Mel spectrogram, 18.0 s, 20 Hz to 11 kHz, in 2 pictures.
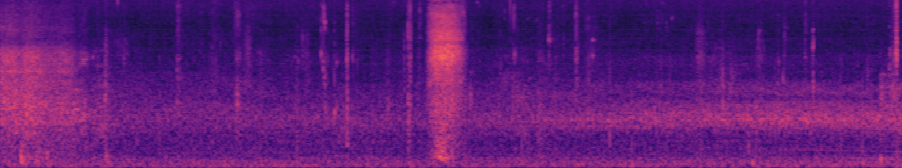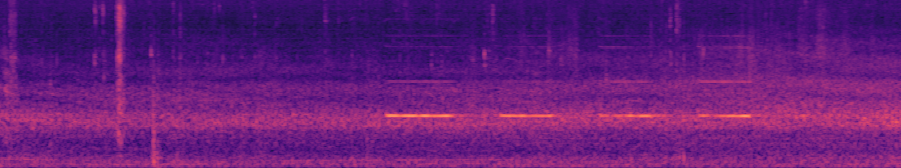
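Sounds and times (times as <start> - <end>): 
constant low rumble of outdoor traffic: 0.0 - 18.0
city truck reversing alarm beeping: 12.8 - 18.0.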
